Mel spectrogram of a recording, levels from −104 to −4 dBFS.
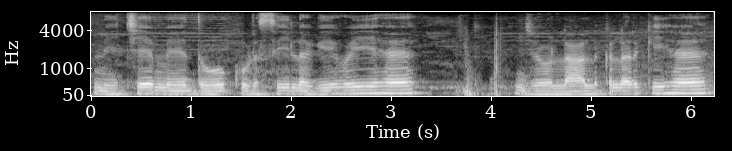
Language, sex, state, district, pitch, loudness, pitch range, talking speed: Hindi, male, Bihar, West Champaran, 110 Hz, -16 LUFS, 105-120 Hz, 115 wpm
